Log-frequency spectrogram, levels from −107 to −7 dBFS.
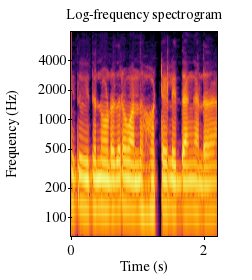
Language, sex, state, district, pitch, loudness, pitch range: Kannada, male, Karnataka, Gulbarga, 120 Hz, -17 LUFS, 115-125 Hz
